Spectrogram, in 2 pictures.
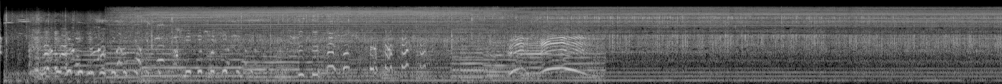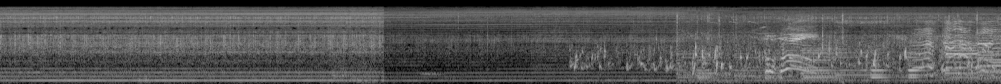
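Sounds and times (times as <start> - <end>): small electric motor whirring: 1.1 - 17.5.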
